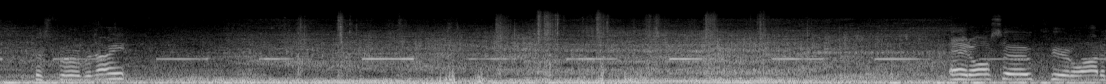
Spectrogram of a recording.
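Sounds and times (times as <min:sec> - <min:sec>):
backup alarm beeping: 0:01.6 - 0:03.0, 0:03.6 - 0:09.2.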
